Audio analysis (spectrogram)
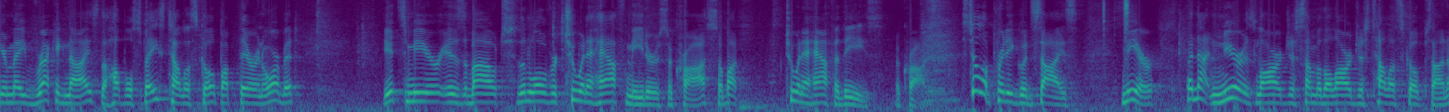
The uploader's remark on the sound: Live Class Lecture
